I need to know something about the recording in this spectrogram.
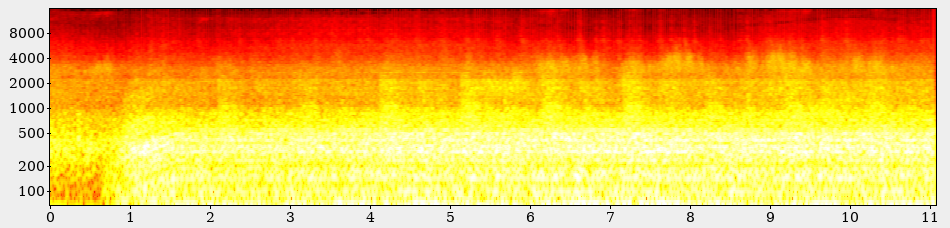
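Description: A construction lift's motor hums steadily as the cage moves.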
